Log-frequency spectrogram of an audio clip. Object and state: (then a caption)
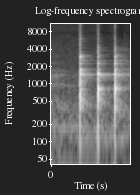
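Filmed glass headlight lens, still sounds like glass. Three taps on the glass headlight lens of an E38 BMW 7 Series covered with clear plastic protective film, applied to prevent pitting from road debris and breaking of the glass. Each tap gives a short, bright click with a faint ring near 1.5 kHz that dies away quickly. Even with the film on, the lens still sounds like glass.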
